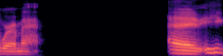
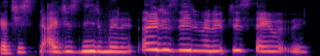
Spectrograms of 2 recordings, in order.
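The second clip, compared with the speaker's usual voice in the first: pleading; 8 semitones higher than usual. Retold or imitated. Fallen mother pleading for a minute.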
